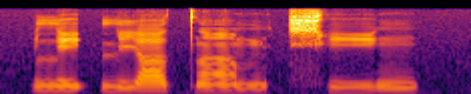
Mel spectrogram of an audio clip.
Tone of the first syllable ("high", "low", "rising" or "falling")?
high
